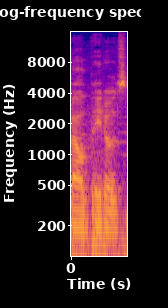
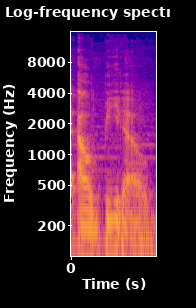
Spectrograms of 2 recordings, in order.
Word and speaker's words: Albedo: Also, for some reason, they decided to change the pronunciation of Albo's name. In UF, they said Albo, but in Omniverse, they say Albo. I don't know how you have like some sort of weird inconsistency with the pronunciation of your own character, but if you want to know what I prefer, I prefer saying Albo as opposed to Albo.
